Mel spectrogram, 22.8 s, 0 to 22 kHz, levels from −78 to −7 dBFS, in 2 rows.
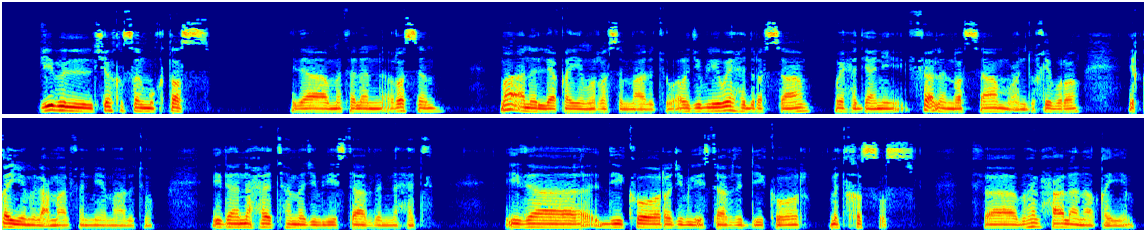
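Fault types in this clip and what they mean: AAC compression: The speech sounds dull and smeared all the way through, with a warbling, fizzy texture on sustained sounds and sibilants. The cause is likely low-bitrate AAC-LC coding. The encoder breaks the audio into blocks of frequency lines and quantises them coarsely against a model of hearing. Bands it cannot afford are thinned out or patched with substitute noise. Nothing is present above 17.8 kHz. The damage is plainly audible, which fits a rate near 24 kbps.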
